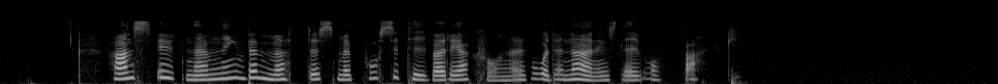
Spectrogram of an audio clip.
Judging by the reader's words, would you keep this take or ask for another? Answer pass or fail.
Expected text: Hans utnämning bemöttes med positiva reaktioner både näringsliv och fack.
pass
